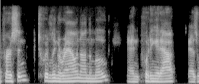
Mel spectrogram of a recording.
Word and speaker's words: Moog: And that is how you pronounce it, not Moog, it's Moog.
